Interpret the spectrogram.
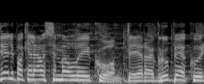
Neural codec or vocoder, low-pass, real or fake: none; 7.2 kHz; real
